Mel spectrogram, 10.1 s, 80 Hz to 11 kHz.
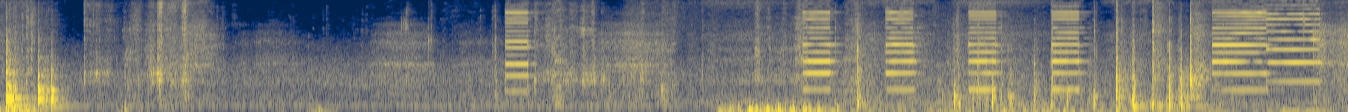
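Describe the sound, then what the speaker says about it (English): An RC glider's electronic speed controller, an FMS ASW-17 setup, sounding a series of short tonal beeps as a 4S battery is connected, the beeps clustered in the second half over a low background hum. "So you could hear it beep 4 times"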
